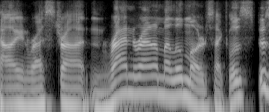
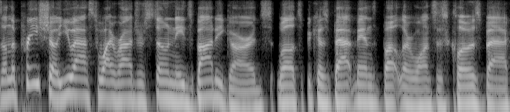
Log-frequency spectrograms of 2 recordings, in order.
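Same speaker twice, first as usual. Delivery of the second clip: ordinary talk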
